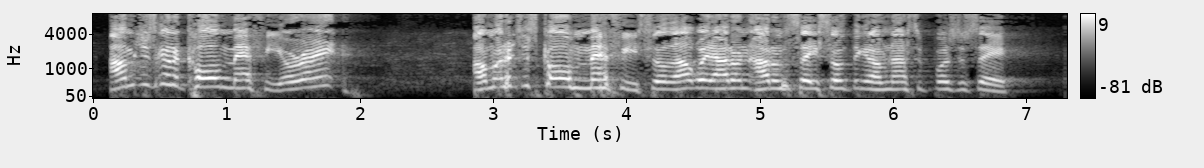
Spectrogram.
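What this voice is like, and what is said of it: Speaks with a noticeable accent. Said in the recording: “because of my accent, that doesn't help me very much”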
